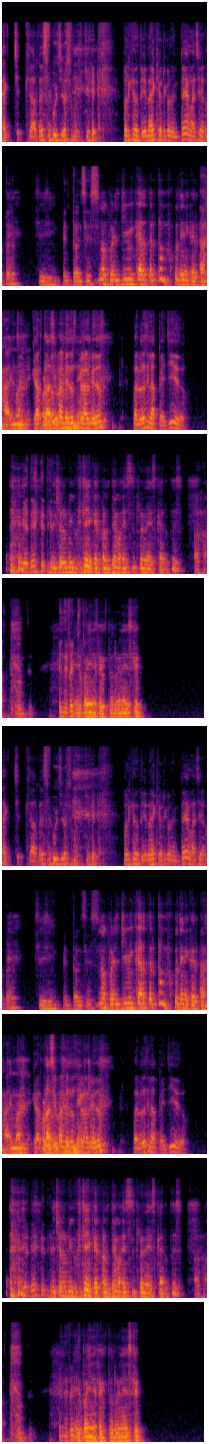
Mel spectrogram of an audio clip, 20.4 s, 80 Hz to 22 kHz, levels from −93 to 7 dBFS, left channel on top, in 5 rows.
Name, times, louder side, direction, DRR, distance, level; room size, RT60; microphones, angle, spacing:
voice 1, 0.0-4.4 5.3-6.0 8.1-10.3 10.8-11.9 12.7-13.5 16.1-16.9 17.5-18.1, left 4 dB, 65° left, 0.4 m, -25 dB
voice 2, 4.8-5.2 6.0-8.7 9.0-10.2 12.4-12.8 13.3-15.9 16.6-16.8 17.8-19.1, right 1 dB, 35° right, 1.0 m, -21 dB
3.4 x 2.3 x 3.1 m
head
